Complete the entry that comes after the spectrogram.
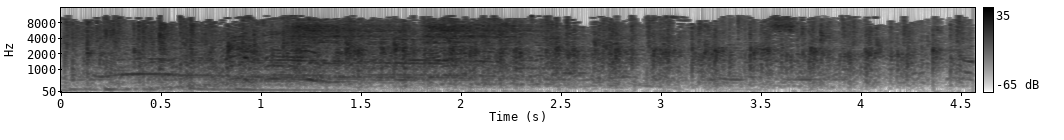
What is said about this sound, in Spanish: Recibamos con un aplauso al profesor Beethoven.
